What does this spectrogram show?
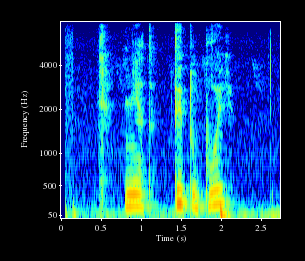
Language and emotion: Russian, angry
